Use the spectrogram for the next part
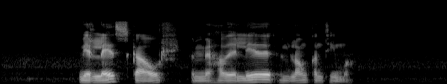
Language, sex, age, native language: Icelandic, male, 20-29, Vietnamese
